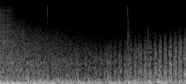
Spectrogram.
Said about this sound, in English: Until early morning gunshots shatter an American dream.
